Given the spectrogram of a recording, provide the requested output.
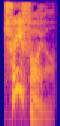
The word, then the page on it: trefoil: British English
